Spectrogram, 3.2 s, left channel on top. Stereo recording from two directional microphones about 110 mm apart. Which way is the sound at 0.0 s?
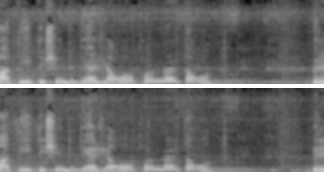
45° right (ahead or behind).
